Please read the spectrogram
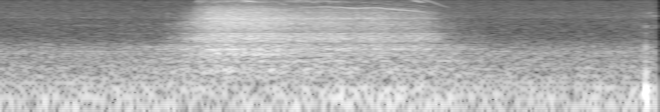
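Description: A man's long exhale, a sigh lasting about a second, starting just under a second in.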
